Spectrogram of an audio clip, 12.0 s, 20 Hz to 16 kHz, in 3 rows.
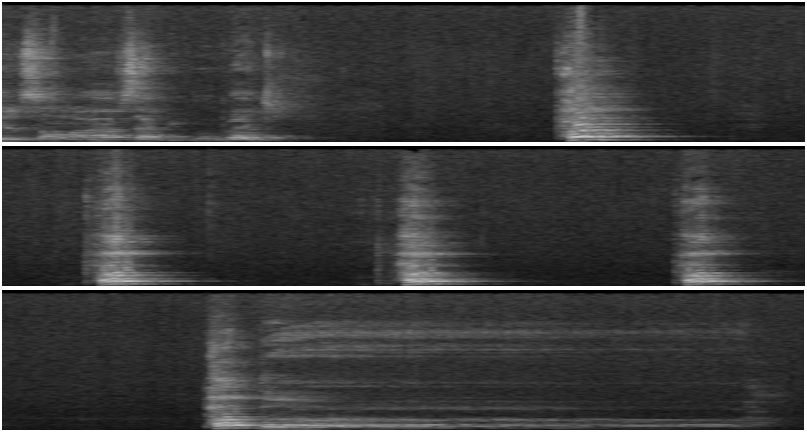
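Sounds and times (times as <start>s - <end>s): man shouting sharply: 2.8s - 3.5s, 4.4s - 5.0s, 5.9s - 6.6s, 7.4s - 8.0s, 9.0s - 11.8s.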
